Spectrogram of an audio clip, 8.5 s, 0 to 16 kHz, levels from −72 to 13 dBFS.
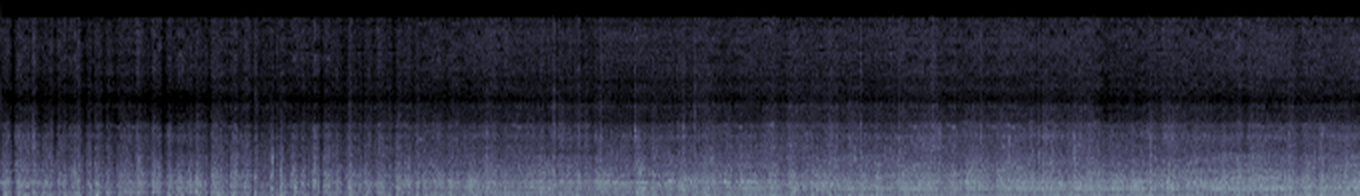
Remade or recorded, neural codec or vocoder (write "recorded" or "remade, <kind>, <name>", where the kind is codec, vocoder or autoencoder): remade, codec, SNAC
